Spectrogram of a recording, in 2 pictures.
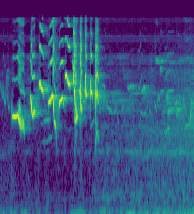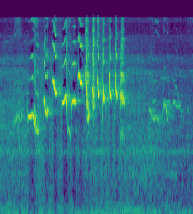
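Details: Singing oriental magpie-robin, an untrained bird: two bursts of quick whistled notes, each running into a fast, regular string of sharp ticks, with a quiet pause between them.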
